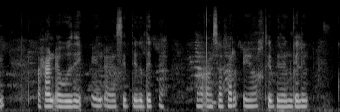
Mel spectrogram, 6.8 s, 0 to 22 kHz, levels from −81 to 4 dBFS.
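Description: No technical faults can be heard anywhere in the speech. There are no events to place in time, so there is nothing to list.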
